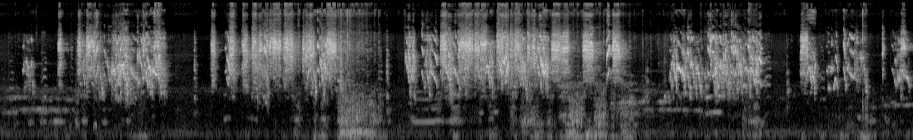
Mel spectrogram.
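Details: Several budgerigars chirping in bursts of dense, high, scratchy warbling chatter separated by short pauses, with a faint low thump near the middle.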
